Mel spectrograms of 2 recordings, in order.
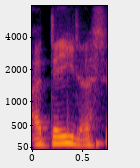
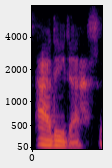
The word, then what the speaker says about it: Adidas: Yeah, and as I say that, I'm really not Adidas is what some people... Oh, God, it's Adidas, guys. It's Adidas is how it's pronounced.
